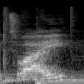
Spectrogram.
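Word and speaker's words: zwei: ya guys ya betul angka dua itu t sama ada ei jadi tai angka tiga itu dry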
